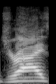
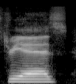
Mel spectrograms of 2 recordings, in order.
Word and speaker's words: Dries: tins out there but officially i want to pronounce it dries i know it's tries dries your eyes just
